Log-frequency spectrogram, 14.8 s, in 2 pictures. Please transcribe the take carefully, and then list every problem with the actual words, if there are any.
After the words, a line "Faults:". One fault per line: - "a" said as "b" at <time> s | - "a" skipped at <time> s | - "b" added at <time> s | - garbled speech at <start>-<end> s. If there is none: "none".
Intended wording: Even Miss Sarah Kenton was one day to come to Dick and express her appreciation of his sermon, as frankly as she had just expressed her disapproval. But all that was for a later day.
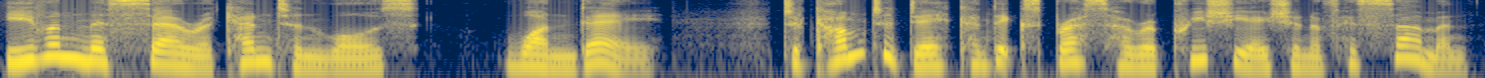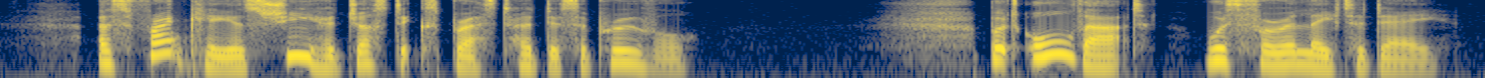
Even Miss Sarah Kenton was one day to come to Dick and express her appreciation of his sermon, as frankly as she had just expressed her disapproval. But all that was for a later day.
Faults:
none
